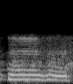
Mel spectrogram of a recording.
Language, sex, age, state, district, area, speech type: Odia, female, 18-30, Odisha, Nuapada, urban, conversation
